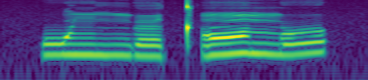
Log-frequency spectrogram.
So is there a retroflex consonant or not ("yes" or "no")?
no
